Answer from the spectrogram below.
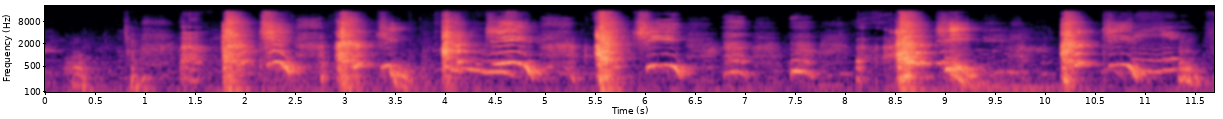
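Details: Deliberately imitated, playful rapid sneezing ("achoo", Korean 아치) made to amuse a baby: a run of about nine sharp voiced sneeze-like bursts, each a quick inhale then explosive release; sneezing.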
